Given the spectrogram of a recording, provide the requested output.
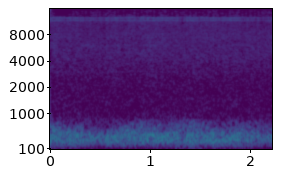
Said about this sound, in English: the same camera that we're going to show you the UFOs is just to show you how birds look and how planes look, and also you can hear combustion, propulsion sound.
